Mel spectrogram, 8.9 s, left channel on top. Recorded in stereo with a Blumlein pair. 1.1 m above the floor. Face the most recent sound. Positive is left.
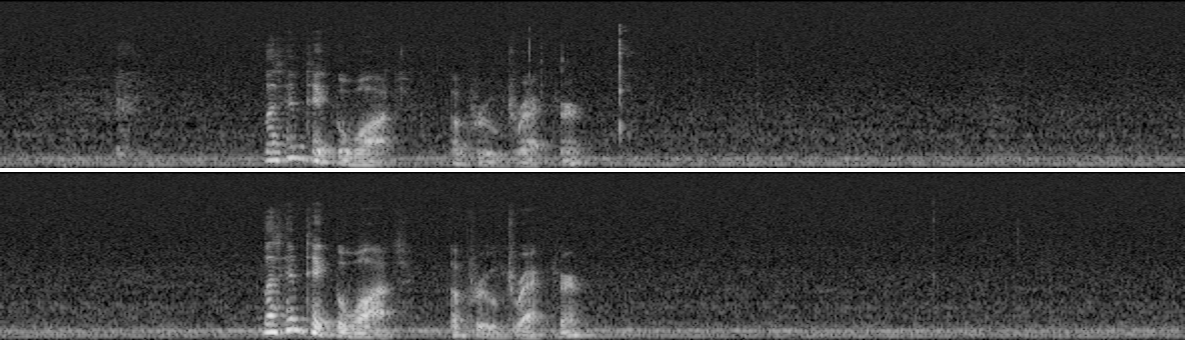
turn(degrees=-40)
